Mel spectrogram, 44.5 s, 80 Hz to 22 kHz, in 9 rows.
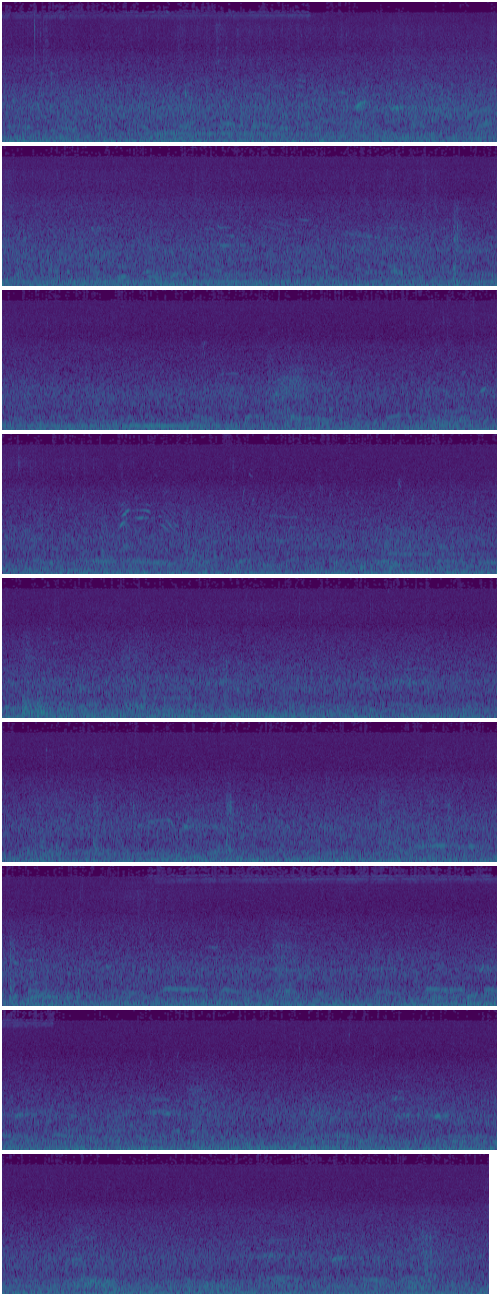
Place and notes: Ferry Ln, United Kingdom - Riverside Meditation, South Stoke
Riverside meditation on the banks of the Thames at South Stoke on a sunny Tuesday afternoon. The wind rustling the bushes overhanging the river is layered with the sounds of pleasure boats and trains passing by, aircraft from nearby RAF Benson and Chiltern Aerodrome, and people relaxing in the gardens of the properties on the opposite side of the river. Recorded on a Tascam DR-40 using the on-board microphones (coincident pair) and windshield.
15 August 2017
